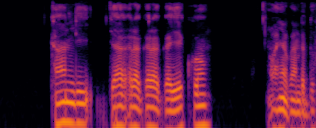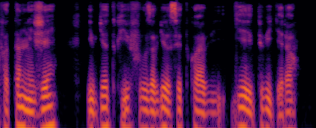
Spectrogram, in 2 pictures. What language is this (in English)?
Kinyarwanda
